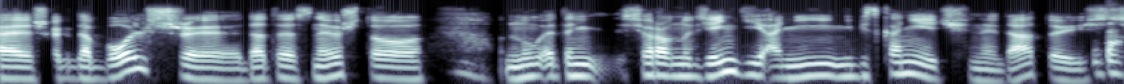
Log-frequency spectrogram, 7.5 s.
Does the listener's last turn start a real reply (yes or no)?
yes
